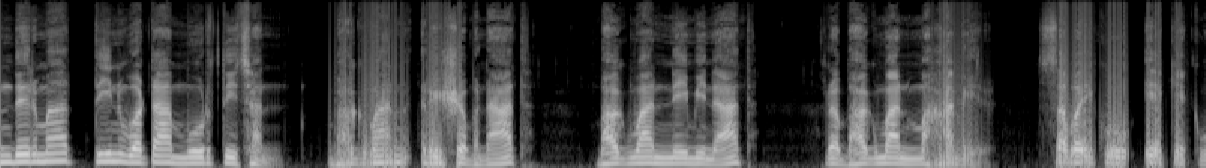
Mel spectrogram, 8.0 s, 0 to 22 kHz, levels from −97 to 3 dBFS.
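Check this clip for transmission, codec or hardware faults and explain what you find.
Processor overload crackle occurs twice, from 2.04 to 3.07 s and from 6.20 to 7.94 s. The processor repeatedly misses its deadlines for buffers of roughly 5 ms. Each miss leaves a hard-edged gap of silence, and hundreds of these gaps tear the speech into gritty crackle.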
